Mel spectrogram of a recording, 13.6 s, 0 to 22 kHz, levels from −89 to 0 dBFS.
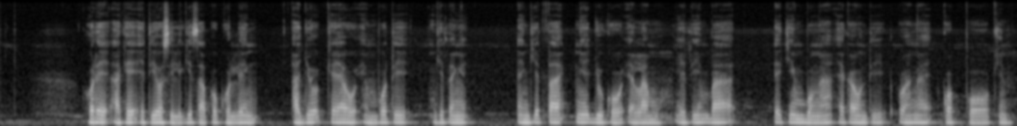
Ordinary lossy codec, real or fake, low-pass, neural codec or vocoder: none; real; none; none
